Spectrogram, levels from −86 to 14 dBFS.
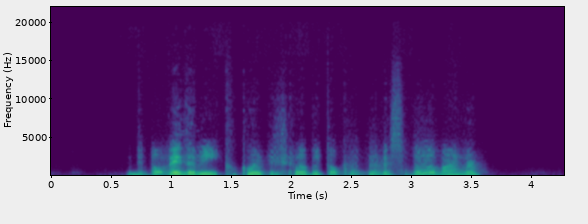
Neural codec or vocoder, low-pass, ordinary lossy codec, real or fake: codec, 44.1 kHz, 0.9 kbps, DAC; 19.8 kHz; Opus, 64 kbps; fake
